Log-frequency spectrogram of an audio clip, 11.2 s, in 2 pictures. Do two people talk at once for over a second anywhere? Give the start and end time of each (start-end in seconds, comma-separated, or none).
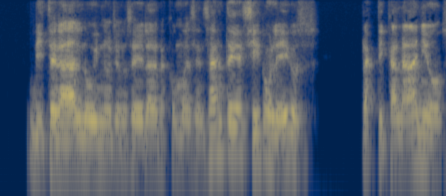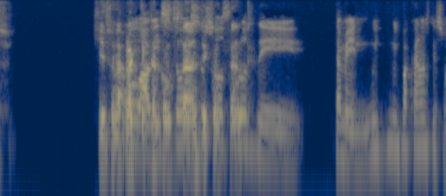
7.0-8.7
